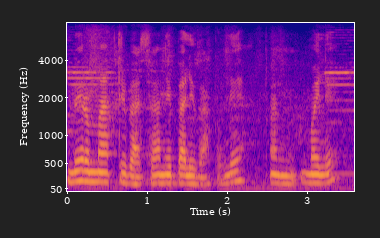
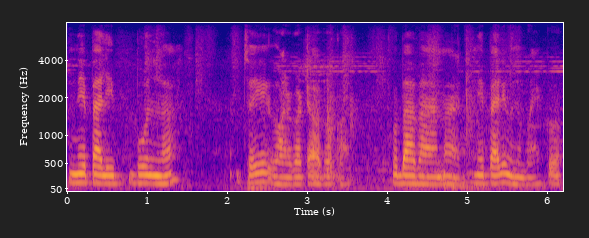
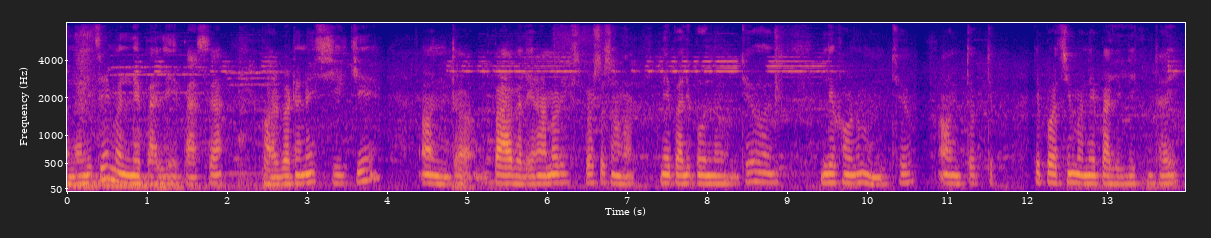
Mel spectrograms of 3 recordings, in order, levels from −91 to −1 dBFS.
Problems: constant background noise, continuous background conversations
